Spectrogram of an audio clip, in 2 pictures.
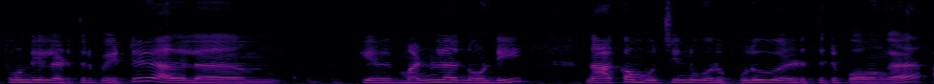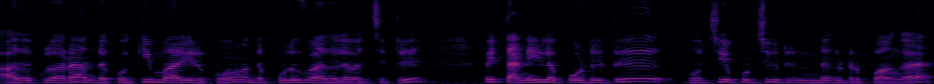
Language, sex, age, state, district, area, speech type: Tamil, female, 45-60, Tamil Nadu, Ariyalur, rural, spontaneous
